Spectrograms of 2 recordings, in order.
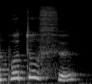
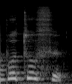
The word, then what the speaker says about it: pot-au-feu: jour un pot-au-feu un pot-au-feu j'effectue la liaison et je prononce le son un pot-au-feu ou encore un pied-à-terre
